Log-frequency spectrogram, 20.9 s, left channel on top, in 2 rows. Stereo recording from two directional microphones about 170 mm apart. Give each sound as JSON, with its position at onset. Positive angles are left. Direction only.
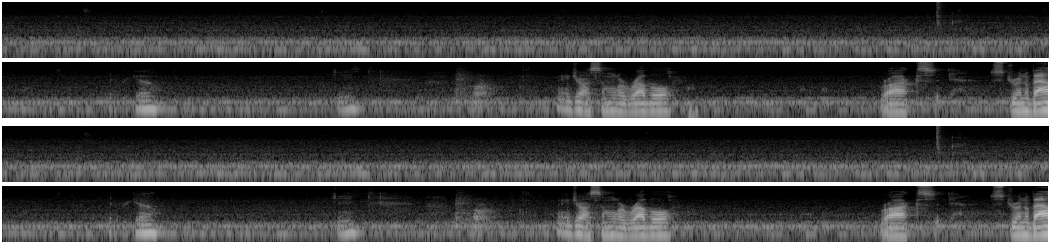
{"t": 11.8, "sound": "a sound", "side_deg": -55}
{"t": 16.0, "sound": "speech", "side_deg": -5}
{"t": 19.2, "sound": "speech", "side_deg": 5}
